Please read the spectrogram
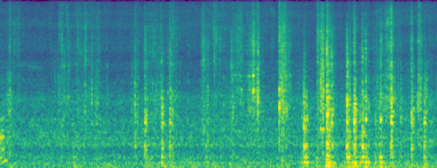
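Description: Aluminium foil crinkling and rustling as it is folded closed with tongs over roasted tomatoes and peppers in a pan, in quick irregular crackles that grow busier about two seconds in.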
